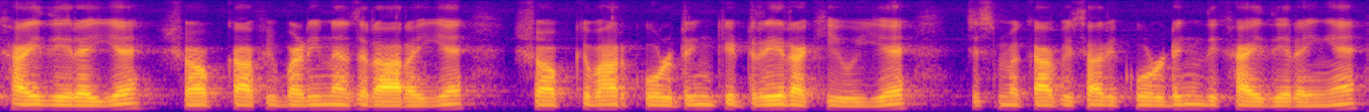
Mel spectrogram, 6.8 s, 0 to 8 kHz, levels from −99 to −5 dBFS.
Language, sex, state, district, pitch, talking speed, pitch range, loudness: Hindi, male, Rajasthan, Churu, 105 Hz, 265 wpm, 100-110 Hz, -19 LUFS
